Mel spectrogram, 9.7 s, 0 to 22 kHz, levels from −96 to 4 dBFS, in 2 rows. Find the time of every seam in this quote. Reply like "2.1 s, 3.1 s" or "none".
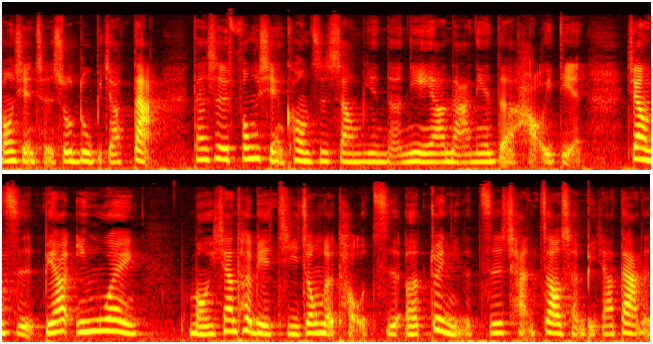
1.4 s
